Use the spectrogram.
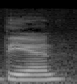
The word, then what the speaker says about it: Tien: So It looks like Tien. Like there's like an H in there. Like, yeah. So I always say like, hi, I'm Tien, like the end of a book.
